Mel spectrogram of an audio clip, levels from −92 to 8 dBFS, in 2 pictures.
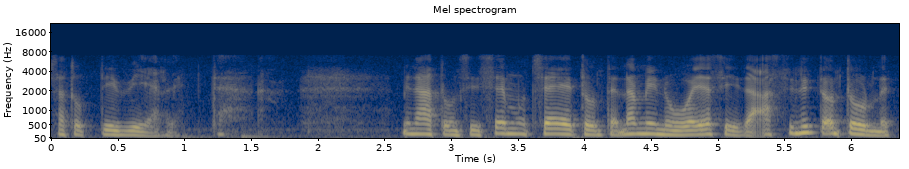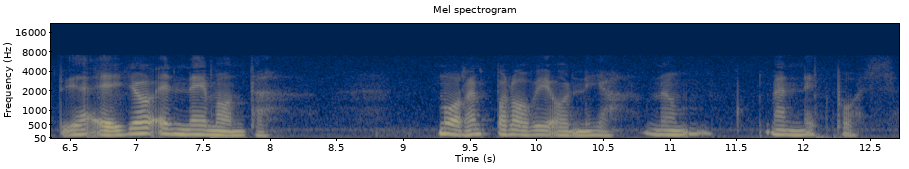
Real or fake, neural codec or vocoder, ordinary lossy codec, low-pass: real; none; none; 7.2 kHz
